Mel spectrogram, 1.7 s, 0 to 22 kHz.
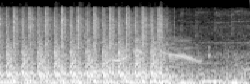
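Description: Rapid automatic gunfire in the video game Battlefield 3 rattles continuously and loudly, a dense burst of shots that stops abruptly near the end.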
